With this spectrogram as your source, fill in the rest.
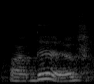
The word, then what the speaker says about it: hors d'oeuvre: hors d'oeuvre.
